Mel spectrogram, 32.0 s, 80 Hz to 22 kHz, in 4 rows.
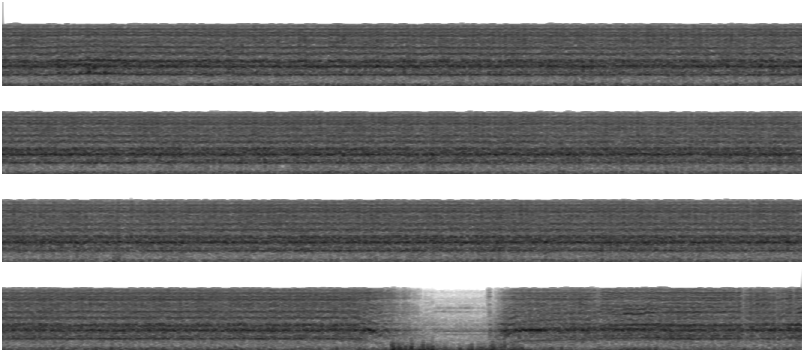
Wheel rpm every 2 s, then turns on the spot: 160, 160, 160, 160, 160, 160, 160, 160, 160, 160, 170, 160, 160, 120, 70, 160.
none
